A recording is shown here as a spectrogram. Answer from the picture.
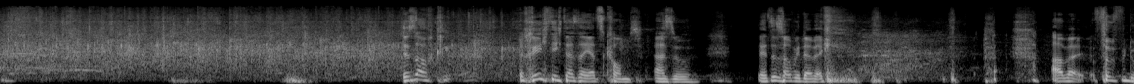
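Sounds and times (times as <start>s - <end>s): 
audience applause: 0.0s - 5.8s
speech: 4.0s - 8.9s, 10.6s - 11.3s
laughter: 8.2s - 10.2s.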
